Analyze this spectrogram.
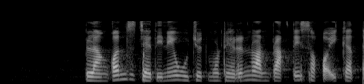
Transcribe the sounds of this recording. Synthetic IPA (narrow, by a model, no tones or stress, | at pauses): b̥əlaŋkɔnsəd̥ʒ̥a̤t̪inewud̥ʒ̥ʊ̤t̪̚moɖ̥ɛ̤ɾənlanpɾak̚t̪ɪsɔkɔ̰ʔikət̪̚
